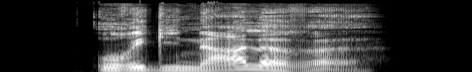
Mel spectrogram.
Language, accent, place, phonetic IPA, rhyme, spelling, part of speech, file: German, Germany, Berlin, [oʁiɡiˈnaːləʁə], -aːləʁə, originalere, adjective, De-originalere.ogg
- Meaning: inflection of original: 1. strong/mixed nominative/accusative feminine singular comparative degree 2. strong nominative/accusative plural comparative degree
